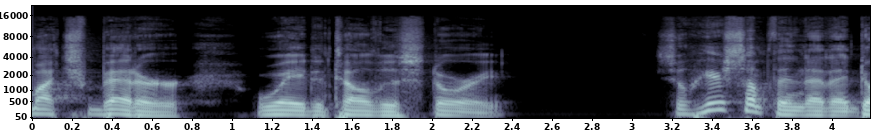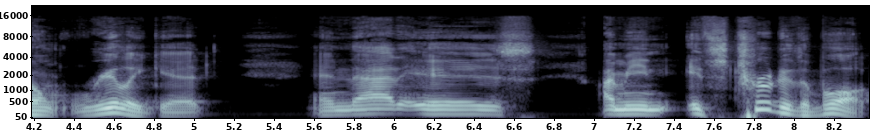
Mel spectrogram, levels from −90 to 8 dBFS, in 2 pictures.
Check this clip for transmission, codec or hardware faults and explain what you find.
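No fault audible anywhere in the recording; nothing to report.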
